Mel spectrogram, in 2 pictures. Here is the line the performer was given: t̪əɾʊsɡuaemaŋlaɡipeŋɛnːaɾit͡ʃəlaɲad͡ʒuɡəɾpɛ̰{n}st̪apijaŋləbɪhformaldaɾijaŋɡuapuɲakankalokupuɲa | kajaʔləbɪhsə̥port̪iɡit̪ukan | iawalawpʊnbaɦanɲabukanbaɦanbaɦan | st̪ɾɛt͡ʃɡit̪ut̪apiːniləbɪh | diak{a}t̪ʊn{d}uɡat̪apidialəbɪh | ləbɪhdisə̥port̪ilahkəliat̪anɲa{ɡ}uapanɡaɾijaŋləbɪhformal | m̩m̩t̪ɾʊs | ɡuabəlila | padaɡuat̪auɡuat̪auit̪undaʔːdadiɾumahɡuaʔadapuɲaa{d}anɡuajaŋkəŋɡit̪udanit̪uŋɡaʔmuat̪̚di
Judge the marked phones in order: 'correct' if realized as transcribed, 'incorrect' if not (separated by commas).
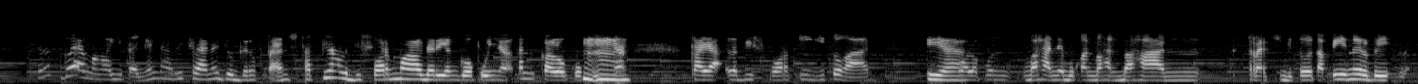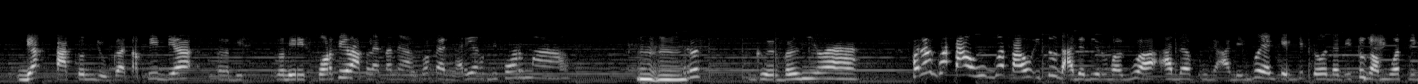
correct, correct, incorrect, correct, correct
